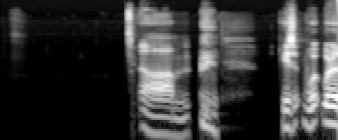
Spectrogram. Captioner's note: clears throat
